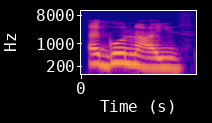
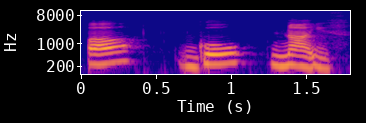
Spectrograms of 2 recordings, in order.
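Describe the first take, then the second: First: Said in the usual way. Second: "agonize" broken into three slow, separate syllables; teacher counting out the syllables of "agonize". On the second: Shown as a demonstration. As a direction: say "agonize" as a... go... nize, pausing after each. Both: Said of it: "तीन syllable हो गए".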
